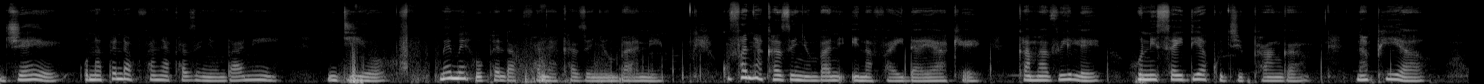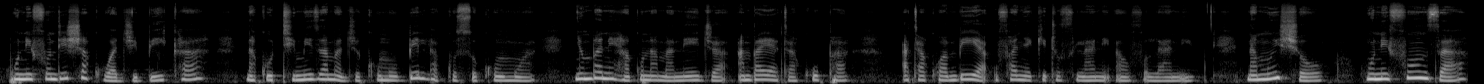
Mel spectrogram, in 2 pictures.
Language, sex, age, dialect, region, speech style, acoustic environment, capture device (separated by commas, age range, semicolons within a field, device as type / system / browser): Swahili, female, 25-34, Kenya - Mombasa, Kenya, happy, nature, mobile / Linux / Chrome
